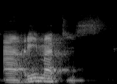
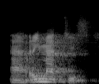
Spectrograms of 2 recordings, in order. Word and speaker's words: Henri Matisse: Mais ça se prononce Henri Matisse. Henri Matisse.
